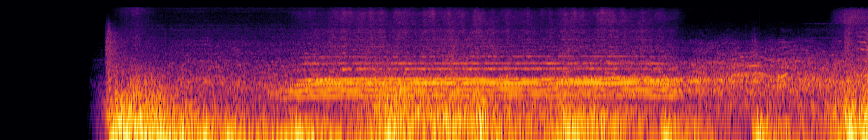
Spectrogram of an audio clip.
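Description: A steam locomotive chugs and hisses.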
